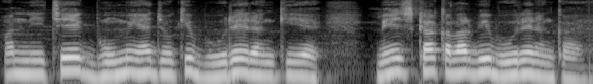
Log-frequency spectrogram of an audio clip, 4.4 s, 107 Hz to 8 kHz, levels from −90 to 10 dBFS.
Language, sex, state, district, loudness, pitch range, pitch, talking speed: Hindi, male, Chhattisgarh, Raigarh, -16 LUFS, 165-195 Hz, 180 Hz, 255 wpm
